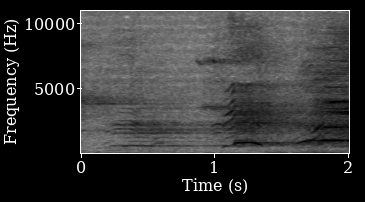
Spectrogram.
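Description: Shouting voices in a sports hall during a handball match: a few short calls about a second in, then a loud, held shout starting near the end as a foul is called.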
